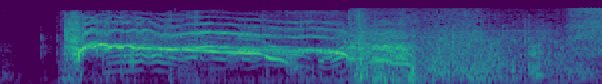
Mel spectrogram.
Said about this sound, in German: Platsch, genau. Da war nämlich unsere Stadtreporterin und hat mal geguckt, wie die so in die Pfützen springen im Wald und auf den Straßen und äh, die haben darin richtig Spaß.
